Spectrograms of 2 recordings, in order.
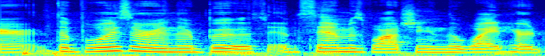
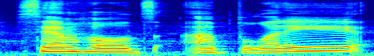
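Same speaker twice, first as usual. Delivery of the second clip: usual speaking voice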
